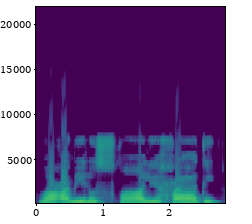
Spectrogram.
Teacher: Ain and Ha both pronounced from the middle part of throat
